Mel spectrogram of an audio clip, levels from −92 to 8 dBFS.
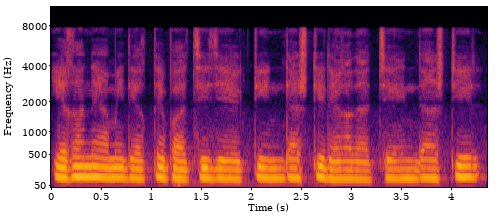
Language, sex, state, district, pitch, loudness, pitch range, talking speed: Bengali, male, Assam, Hailakandi, 135 Hz, -16 LUFS, 130-145 Hz, 150 wpm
